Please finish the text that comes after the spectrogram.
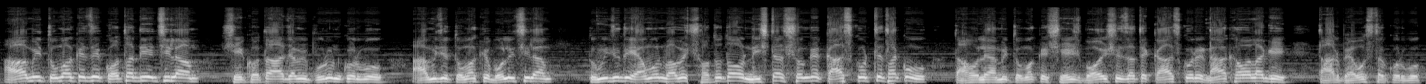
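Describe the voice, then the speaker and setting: A man voicing a kindly, fair landowner and employer with measured authority in a fairy-tale cartoon. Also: medium pitch, dark tone, natural voice. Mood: approving, generous. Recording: music under the voice.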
